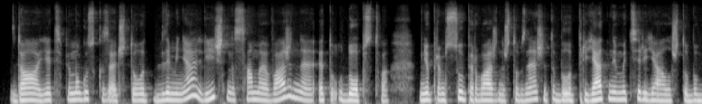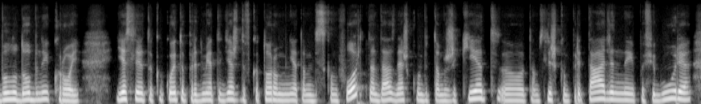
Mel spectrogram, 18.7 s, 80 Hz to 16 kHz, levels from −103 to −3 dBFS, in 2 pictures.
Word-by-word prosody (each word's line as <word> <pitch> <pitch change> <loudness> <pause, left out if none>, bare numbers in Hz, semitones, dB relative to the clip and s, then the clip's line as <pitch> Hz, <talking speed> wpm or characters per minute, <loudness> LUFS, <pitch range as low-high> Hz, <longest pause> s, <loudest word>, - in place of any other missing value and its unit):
Да, 185 +2 +3
я 180 +2 0
тебе 190 - -6
могу 200 +2 +1
сказать, 185 -5 -4
что 185 - -4
вот 180 -1 -1
для 190 +1 0
меня 200 +11 +1
лично 215 -2 -1
самое 195 -1 -1
важное- 210 -1 0
это 190 0 -2
удобство. 175 -3 -1 0.4
Мне 190 +1 +2
прям 185 0 -2
суперважно, 185 -3 0
чтобы, 175 +2 -6
знаешь, 200 +4 -2
это 210 - -5
было 185 +1 +1
приятный 195 +5 +2
материал, 190 -4 -1
чтобы 170 0 -4
был 200 +4 +4
удобный 195 +2 +2
крой. 175 -4 0 0.5
Если 210 +1 +5
это 190 -1 -1
какой-то 200 +1 0
предмет 185 +2 -1
одежды, 190 0 -1
в - - -27
котором 195 -2 +1
мне 180 0 0
там 170 0 -3
дискомфортно, 180 - +1
да, 185 +3 +2
знаешь, 185 0 -2
какой-нибудь 180 -2 -5
там 170 -1 -2
жакет, 215 +6 +1
э, 180 -4 -1
там, 170 -1 -7
слишком 175 -1 -4
приталенный 195 0 +1
по 180 - -8
фигуре, 200 +5 +2
190 Hz, 155 wpm, -23 LUFS, 180-205 Hz, 0.5 s, Если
